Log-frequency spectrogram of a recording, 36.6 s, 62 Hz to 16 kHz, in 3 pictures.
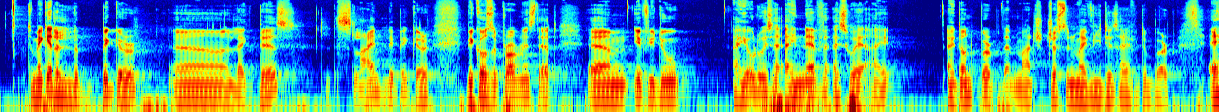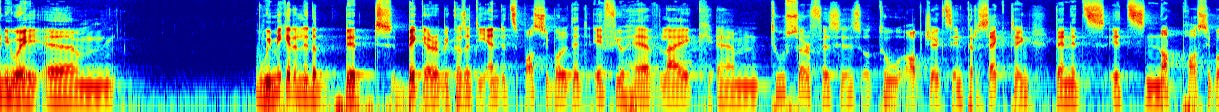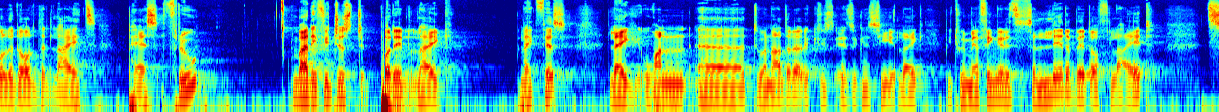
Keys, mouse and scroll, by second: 0.2 Tab, 3.8-4.2 scroll up 3, 4.2 shift+middle click, 4.7-5.2 scroll down 1, 5.2 Tab, 5.2-6.9 scroll down 2.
